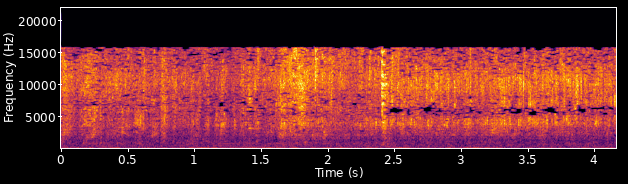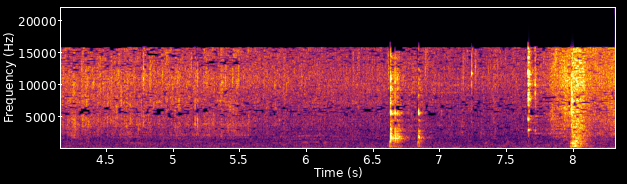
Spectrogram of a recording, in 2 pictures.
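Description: Spiced potato curry gravy sizzling steadily in a metal kadai while a metal spatula stirs it, with two sharp clinks of the spatula against the pan near the end.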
